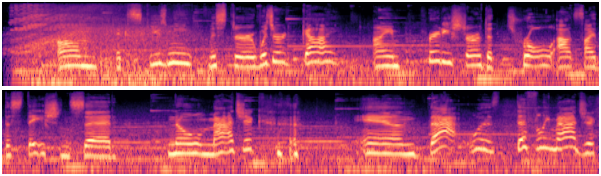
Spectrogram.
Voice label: Wizard Guy Youthful Teen Inquisitive Young Adventurer; male voiceover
